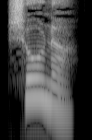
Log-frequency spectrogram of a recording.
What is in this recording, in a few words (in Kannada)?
"ಶೋಣ", Kannada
